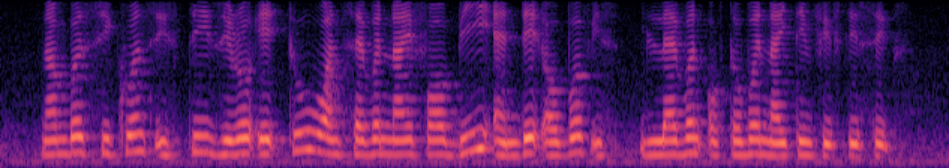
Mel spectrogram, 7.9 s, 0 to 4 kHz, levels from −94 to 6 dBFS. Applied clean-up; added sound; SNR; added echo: none; none; none; none.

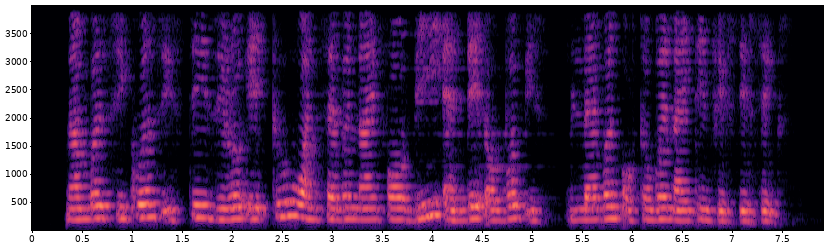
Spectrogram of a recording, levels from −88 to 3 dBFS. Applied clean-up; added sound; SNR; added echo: neural mask model DeepFilterNet 3.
